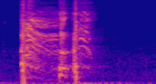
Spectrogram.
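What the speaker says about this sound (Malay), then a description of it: "Lalu batuk tu sebenarnya isyarat masa dah habis" A single person coughs sharply at close range: one harsh burst followed by two quick short coughs, then quiet.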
